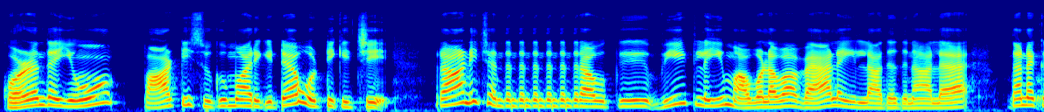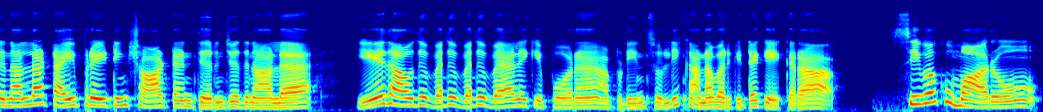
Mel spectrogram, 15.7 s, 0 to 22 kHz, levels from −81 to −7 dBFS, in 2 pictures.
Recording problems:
audio stuttering; at 4 s and at 11 s

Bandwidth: 14 kHz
